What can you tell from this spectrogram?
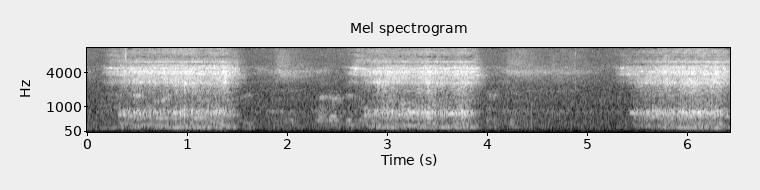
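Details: Loud, harsh, rasping snores on each breath, about three in six seconds with brief pauses between, during sleep; heavy snoring.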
